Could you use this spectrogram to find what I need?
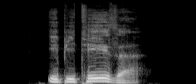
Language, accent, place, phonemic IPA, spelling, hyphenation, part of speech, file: German, Germany, Berlin, /epiˈteːzə/, Epithese, Epi‧the‧se, noun, De-Epithese.ogg
- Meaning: epithesis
